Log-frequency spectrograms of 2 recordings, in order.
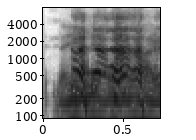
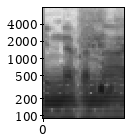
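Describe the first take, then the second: First: Higher and louder mock Savile through a laugh; hammed-up Jimmy Savile accent. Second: Said in the usual way. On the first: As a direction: ham up the Savile twang, laughing. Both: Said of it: "Can you do that accent one more time".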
